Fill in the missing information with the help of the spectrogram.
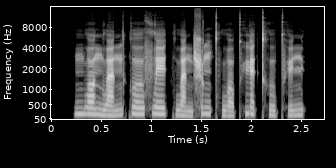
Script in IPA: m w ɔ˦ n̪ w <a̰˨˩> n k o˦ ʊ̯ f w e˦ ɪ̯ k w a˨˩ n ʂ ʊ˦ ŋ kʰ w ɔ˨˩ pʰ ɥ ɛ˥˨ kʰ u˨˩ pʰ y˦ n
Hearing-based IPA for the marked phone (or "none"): a˨˦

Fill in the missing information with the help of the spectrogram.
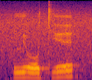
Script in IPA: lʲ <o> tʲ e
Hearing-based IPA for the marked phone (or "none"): o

